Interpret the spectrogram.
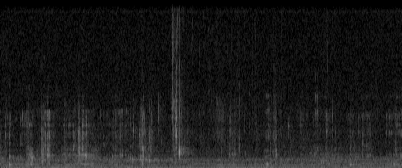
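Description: A person chewing a mouthful of beef burger with the mouth closed: soft, wet mouth clicks close to the microphone, with one sharper click about two seconds in.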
